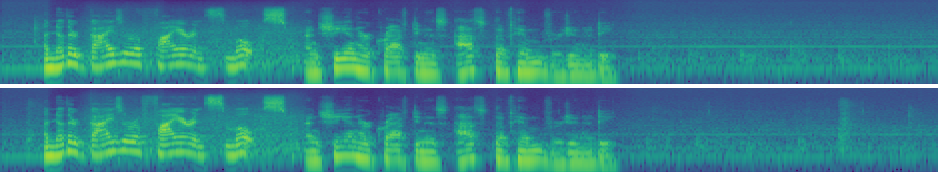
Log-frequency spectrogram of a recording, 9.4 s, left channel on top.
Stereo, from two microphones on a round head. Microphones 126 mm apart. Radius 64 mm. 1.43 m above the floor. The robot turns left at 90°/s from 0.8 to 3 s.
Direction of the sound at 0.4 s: 5° left.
